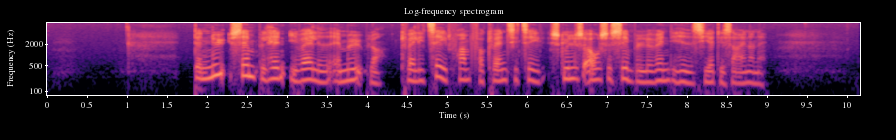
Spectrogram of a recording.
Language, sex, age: Danish, female, 33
